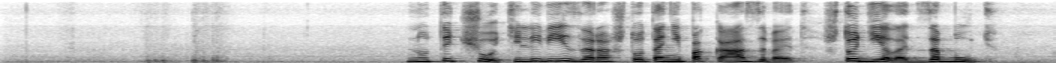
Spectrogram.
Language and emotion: Russian, angry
